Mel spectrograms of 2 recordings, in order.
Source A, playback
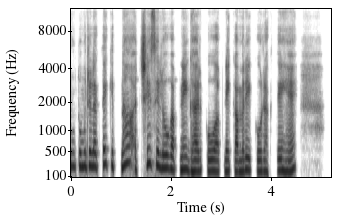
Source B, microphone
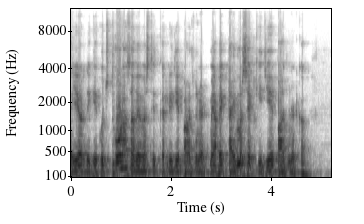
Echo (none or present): none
